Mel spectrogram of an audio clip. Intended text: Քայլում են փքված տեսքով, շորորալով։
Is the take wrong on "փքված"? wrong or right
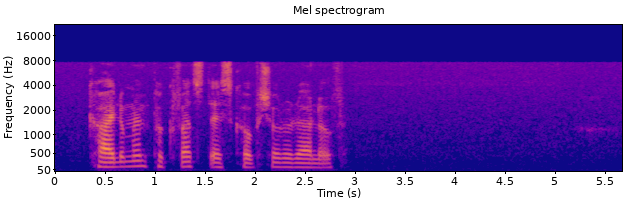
right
